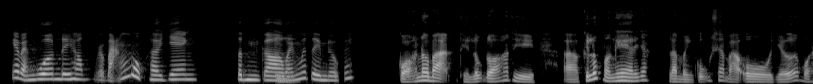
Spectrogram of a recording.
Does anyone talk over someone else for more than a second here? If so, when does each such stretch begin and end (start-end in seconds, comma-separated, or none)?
none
